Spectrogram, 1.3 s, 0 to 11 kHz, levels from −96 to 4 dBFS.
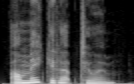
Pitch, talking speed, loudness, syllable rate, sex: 210 Hz, 265 wpm, -18 LUFS, 6.3 syllables/s, female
